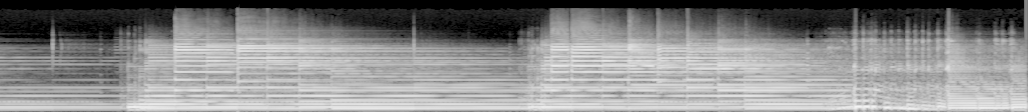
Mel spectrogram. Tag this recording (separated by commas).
Distortion, Musical instrument, Music, Guitar, Plucked string instrument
